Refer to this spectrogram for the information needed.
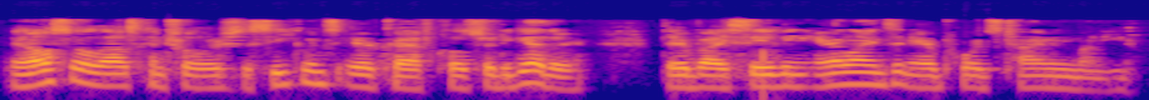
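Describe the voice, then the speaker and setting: Young guy playing a busy air traffic controller, soft husky voice, bit dull audio. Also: on the high side, steady tone, fast. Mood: explanatory. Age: young adult. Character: busy, impatient air traffic controller who explains things. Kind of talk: amateur comedy skit, scripted explanation.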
